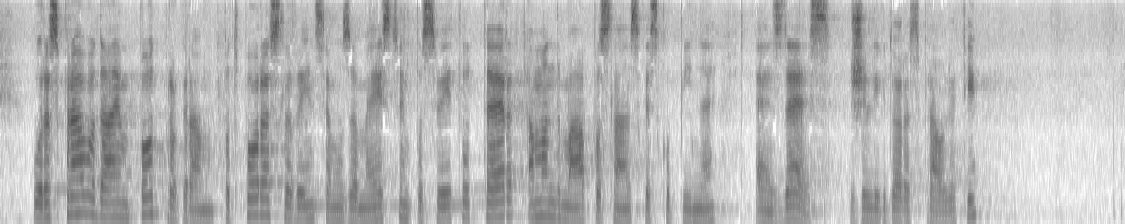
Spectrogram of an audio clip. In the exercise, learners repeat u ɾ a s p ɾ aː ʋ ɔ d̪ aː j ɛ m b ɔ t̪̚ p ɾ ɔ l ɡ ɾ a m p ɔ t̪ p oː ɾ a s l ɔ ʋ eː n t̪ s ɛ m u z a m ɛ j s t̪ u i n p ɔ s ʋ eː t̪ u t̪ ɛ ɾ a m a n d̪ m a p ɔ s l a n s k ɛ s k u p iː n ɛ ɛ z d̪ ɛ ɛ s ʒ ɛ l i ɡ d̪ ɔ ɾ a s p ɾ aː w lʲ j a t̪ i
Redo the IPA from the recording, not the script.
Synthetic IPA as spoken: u ɾ a s p ɾ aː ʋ ɔ d̪ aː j ɛ m p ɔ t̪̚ p ɾ ɔ ɡ ɾ a m p ɔ t̪ p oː ɾ a s l ɔ ʋ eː n t̪ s ɛ m u z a m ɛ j s t̪ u i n p ɔ s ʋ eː t̪ u t̪ ɛ ɾ a m a n d̪ m a p ɔ s l a n s k ɛ s k u p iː n ɛ ɛ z d̪ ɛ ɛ s ʒ ɛ l i ɡ d̪ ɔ ɾ a s p ɾ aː w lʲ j a t̪ i

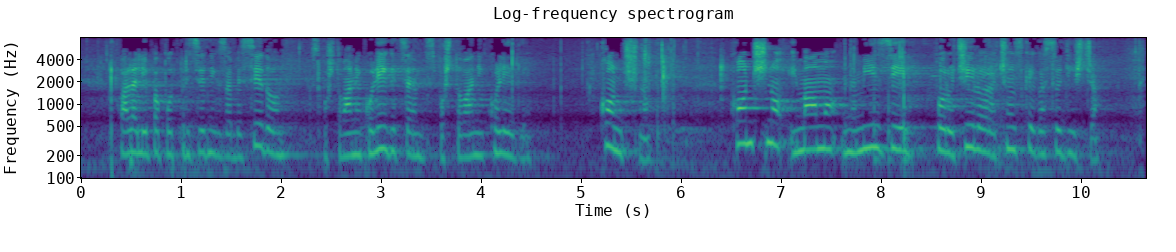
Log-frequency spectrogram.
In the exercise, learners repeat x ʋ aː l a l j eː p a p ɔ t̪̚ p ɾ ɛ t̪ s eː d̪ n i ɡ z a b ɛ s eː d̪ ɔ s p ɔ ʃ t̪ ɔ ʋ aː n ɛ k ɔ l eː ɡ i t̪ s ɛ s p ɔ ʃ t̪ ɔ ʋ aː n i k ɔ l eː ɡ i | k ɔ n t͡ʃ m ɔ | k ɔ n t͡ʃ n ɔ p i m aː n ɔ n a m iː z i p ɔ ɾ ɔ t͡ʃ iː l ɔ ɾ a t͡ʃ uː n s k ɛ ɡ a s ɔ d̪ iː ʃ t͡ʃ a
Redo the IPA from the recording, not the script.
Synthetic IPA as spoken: x ʋ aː l a l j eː p a p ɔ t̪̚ p ɾ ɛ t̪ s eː d̪ n i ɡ z a b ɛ s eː d̪ ɔ s p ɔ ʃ t̪ ɔ ʋ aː n ɛ k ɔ l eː ɡ i t̪ s ɛ s p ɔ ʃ t̪ ɔ ʋ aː n i k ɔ l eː ɡ i | k ɔ n t͡ʃ n ɔ | k ɔ n t͡ʃ n ɔ ʔ i m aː m ɔ n a m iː z i p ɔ ɾ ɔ t͡ʃ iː l ɔ ɾ a t͡ʃ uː n s k ɛ ɡ a s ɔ d̪ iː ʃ t͡ʃ a

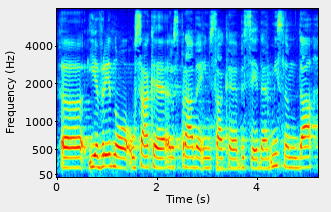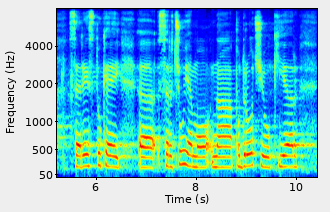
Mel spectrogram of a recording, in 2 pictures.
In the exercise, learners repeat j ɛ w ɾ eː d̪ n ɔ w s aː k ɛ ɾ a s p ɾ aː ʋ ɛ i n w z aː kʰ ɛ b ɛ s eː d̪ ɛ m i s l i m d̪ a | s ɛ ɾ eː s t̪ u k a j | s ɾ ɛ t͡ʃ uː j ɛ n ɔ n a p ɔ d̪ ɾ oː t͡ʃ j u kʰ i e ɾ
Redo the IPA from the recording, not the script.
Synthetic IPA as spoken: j ɛ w ɾ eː d̪ n ɔ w s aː k ɛ ɾ a s p ɾ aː ʋ ɛ i n w s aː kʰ ɛ b ɛ s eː d̪ ɛ m i s l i m d̪ a | s ɛ ɾ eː s t̪ u k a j | s ɾ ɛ t͡ʃ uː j ɛ m ɔ n a p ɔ d̪ ɾ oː t͡ʃ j u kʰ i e ɾ

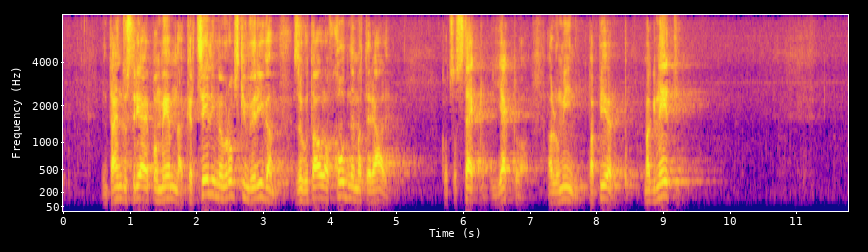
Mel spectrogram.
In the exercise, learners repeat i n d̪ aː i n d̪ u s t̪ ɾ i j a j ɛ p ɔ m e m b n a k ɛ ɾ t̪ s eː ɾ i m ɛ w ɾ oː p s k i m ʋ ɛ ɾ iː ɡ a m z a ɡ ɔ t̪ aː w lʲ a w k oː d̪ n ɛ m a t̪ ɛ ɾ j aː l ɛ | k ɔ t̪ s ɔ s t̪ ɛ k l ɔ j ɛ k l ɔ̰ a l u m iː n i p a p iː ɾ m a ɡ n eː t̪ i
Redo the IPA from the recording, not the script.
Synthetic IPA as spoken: i n t̪ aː i n d̪ u s t̪ ɾ i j a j ɛ p ɔ m e m b n a k ɛ ɾ t̪ s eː l i m ɛ w ɾ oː p s k i m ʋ ɛ ɾ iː ɡ a m z a ɡ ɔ t̪ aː w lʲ a w x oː d̪ n ɛ m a t̪ ɛ ɾ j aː l ɛ | k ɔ t̪ s ɔ s t̪ ɛ k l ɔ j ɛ k l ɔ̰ a l u m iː n i p a p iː ɾ m a ɡ n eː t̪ i

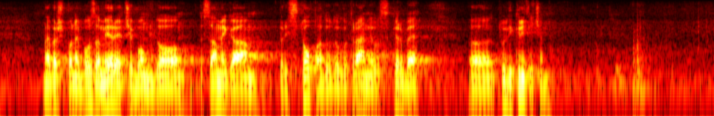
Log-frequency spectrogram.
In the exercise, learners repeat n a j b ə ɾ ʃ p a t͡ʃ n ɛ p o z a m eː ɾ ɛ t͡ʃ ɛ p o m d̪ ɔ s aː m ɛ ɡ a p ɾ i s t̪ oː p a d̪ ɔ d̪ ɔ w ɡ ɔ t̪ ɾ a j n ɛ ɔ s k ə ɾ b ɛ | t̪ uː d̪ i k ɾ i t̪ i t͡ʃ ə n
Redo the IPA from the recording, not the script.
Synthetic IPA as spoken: n a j b ə ɾ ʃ p a n ɛ b o z a m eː ɾ ɛ t͡ʃ ɛ b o m d̪ ɔ s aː m ɛ ɡ a p ɾ i s t̪ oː p a d̪ ɔ d̪ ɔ w ɡ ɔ t̪ ɾ a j n ɛ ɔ s k ə ɾ b ɛ | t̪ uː d̪ i k ɾ i t̪ i t͡ʃ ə n

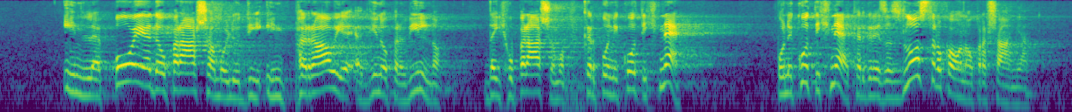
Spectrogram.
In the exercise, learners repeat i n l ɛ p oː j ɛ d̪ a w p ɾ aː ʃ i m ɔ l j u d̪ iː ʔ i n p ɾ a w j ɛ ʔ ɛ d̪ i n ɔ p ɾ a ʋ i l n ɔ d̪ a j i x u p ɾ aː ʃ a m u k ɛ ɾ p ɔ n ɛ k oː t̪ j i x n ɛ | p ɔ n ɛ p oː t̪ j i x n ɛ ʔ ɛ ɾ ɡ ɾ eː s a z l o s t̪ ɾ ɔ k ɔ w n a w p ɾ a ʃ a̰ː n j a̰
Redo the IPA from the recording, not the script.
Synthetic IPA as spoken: i n l ɛ p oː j ɛ d̪ a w p ɾ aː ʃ a m ɔ l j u d̪ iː ʔ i n p ɾ a w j ɛ ʔ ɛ d̪ i n ɔ p ɾ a ʋ i l n ɔ d̪ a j i x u p ɾ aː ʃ a m ɔ k ɛ ɾ p ɔ n ɛ k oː t̪ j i x n ɛ | p ɔ n ɛ k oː t̪ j i x n ɛ k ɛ ɾ ɡ ɾ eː z a z l o s t̪ ɾ ɔ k ɔ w n a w p ɾ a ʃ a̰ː n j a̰

